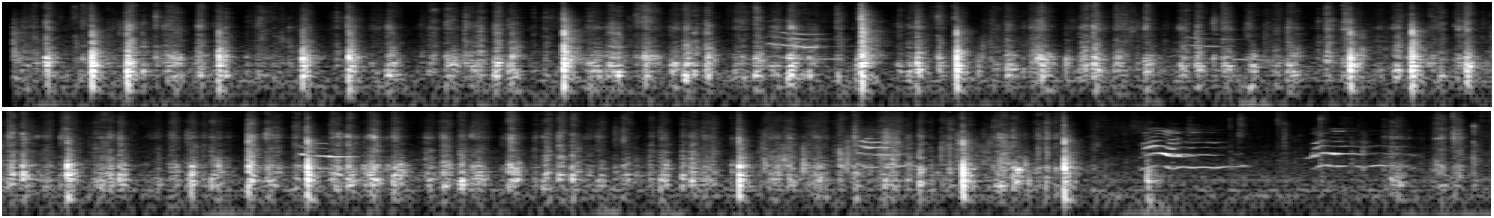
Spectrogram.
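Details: Gon, an elderly rescued domestic cat with end-stage FIV, scratches a scratching board intently one morning indoors: dense rapid dry rasping strokes throughout, with a few soft high meows mixed in.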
